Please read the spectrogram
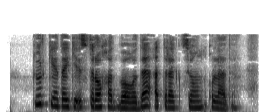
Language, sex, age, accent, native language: Uzbek, female, 25-34, Andijon, Uzbek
